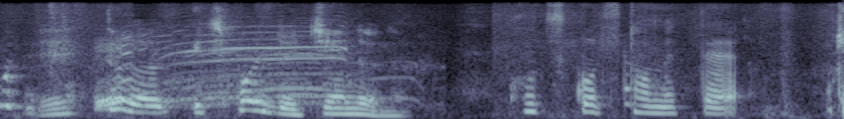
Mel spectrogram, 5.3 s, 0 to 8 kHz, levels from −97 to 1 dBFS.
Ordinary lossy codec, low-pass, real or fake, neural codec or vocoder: none; 7.2 kHz; real; none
